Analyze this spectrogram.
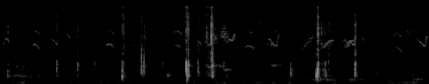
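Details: Young grey francolins, dakhni teetar chicks from Punjab, Pakistan, repeat arched, slurred peeps that rise then drop, several birds calling at once, amid frequent sharp pecking or tapping clicks.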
